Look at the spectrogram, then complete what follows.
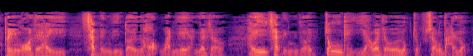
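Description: A man's voice: on the low side, quick pace, a little mellow, slightly rough. A man in his sixties with a Hong Kong Cantonese accent, recounting memories and history in a reflective radio talk. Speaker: radio commentator.

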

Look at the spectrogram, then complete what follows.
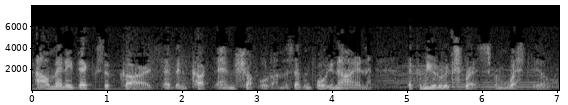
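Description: Ominous, gravelly radio mystery host. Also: male voice, fairly low pitch. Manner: slow, deliberate, wry. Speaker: host and narrator. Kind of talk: dramatic radio introduction. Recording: tinny, noisy 1970s radio recording.

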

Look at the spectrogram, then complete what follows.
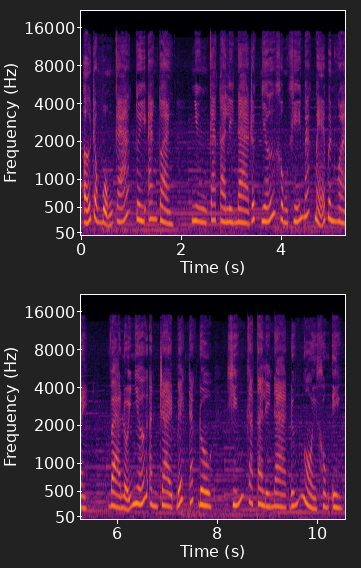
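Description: A woman's voice: a little high, unhurried, a little mellow, faint music behind. A woman giving scripted fairy-tale narration as the storyteller.

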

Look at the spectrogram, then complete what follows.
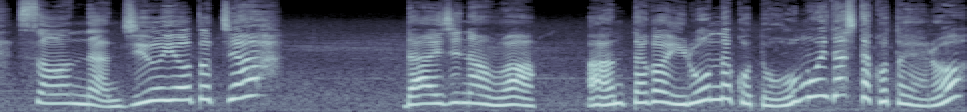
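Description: A woman playing a cheerful, warm-hearted young anime game heroine, speaking in a spirited, encouraging way with a Kansai accent. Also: high-pitched, very animated, measured pace, slight background noise. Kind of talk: Japanese anime game voice acting.

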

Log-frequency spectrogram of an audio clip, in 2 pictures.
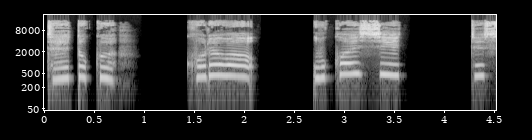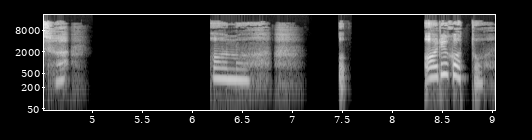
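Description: A woman's voice: very high-pitched, extremely slow, long pauses, darkish tone, no room sound, clean studio sound, exaggerated voice. A woman voicing a sweet, polite young anime girl in a game, with a cutesy, careful manner. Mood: bashful. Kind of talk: Japanese mobile game character lines.

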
